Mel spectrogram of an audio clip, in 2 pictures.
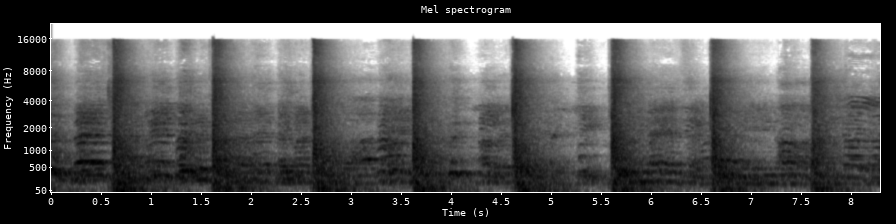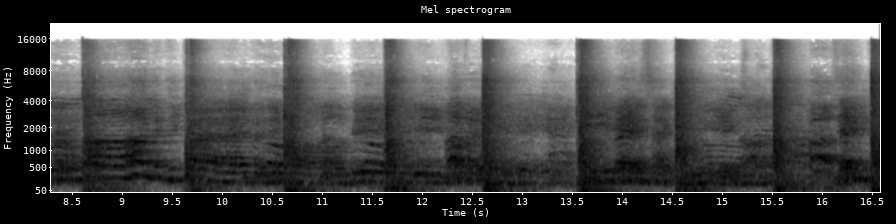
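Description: A large crowd of men beats their chests in a slow, steady rhythm.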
